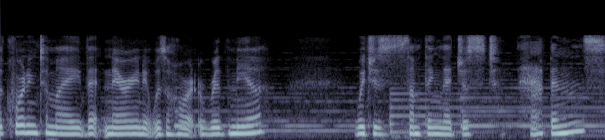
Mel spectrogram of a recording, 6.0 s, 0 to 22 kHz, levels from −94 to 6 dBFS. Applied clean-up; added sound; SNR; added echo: none; none; none; none.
